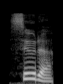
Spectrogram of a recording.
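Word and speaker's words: Ceuta: How do you pronounce this? Suda.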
